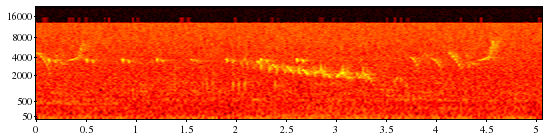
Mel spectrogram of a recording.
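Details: Brown-crowned tchagra (Tchagra australis) calls near a river in the Lowveld, Rietspruit Game Reserve, South Africa, at sunset in January: a descending series of clear whistled notes over about a second, with insect hiss and faint chirps.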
